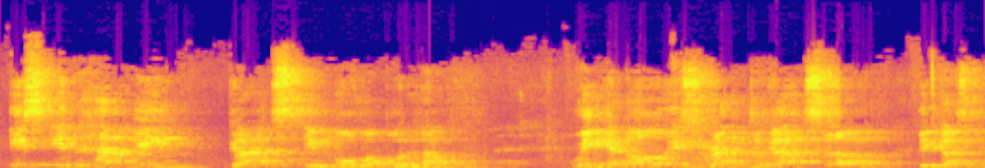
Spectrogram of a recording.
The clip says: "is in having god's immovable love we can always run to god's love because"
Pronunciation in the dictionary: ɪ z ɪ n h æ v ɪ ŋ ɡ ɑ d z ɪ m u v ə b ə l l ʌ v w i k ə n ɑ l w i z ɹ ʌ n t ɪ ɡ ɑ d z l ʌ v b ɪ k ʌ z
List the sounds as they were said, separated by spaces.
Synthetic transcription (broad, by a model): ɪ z ɪ n h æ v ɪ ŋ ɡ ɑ d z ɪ m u v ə b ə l l ʌ v w i k ə n ɑ l w i z ɹ ʌ n t ɪ ɡ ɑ d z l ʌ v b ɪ k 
